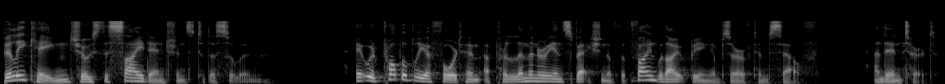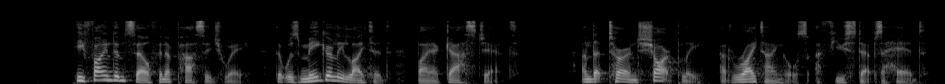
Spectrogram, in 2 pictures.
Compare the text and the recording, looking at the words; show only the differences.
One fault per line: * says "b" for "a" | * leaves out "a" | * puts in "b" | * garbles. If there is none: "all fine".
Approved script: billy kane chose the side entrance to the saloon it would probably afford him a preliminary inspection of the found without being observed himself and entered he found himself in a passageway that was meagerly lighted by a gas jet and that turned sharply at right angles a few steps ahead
all fine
